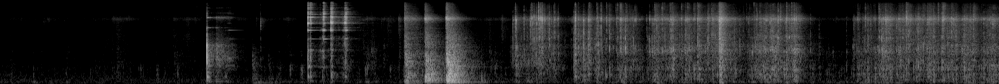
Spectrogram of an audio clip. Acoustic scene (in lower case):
kitchen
